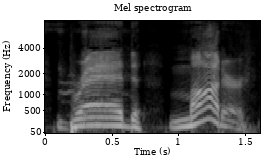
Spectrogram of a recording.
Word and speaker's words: Motter: So I called him Brad Mater the Traitor, and it's actually Brad Motter is his name. That is the way it's pronounced.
